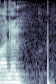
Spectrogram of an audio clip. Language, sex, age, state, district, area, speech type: Hindi, male, 18-30, Rajasthan, Nagaur, rural, read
